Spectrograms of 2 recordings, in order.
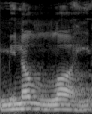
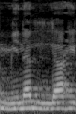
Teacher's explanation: لفظ اللہ سے پہلے زبر ہے تو ہم اس کو موٹا پڑھیں گے من اللہ، اگر کوئی یوں پڑھے من اللہ تو غلط ہے۔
